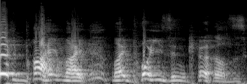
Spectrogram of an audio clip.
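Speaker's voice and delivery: loud, high, booming festive character voice. Co-host insists on a goodbye in this voice: Santa voice. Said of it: "say goodbye in a Santa voice".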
